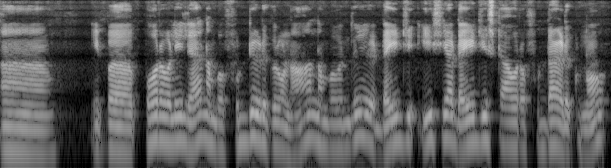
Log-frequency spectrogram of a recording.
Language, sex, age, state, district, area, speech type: Tamil, male, 18-30, Tamil Nadu, Ariyalur, rural, spontaneous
